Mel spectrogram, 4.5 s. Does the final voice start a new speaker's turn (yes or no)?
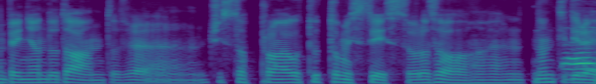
yes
